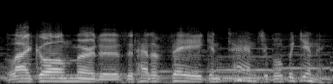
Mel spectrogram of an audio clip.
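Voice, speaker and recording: A man's voice: medium pitch, close to an everyday voice. Ominous, all-knowing old-time radio mystery narrator played by a man. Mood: brooding. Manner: ominous, measured, theatrical. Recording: muffled old radio broadcast, music behind.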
